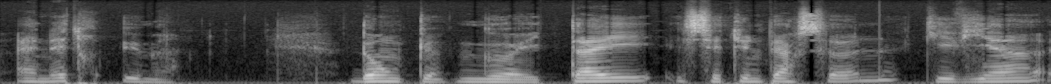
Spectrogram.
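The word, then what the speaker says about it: tây: l'ouest et en fait l'ouest en vietnamien se prononcent taille donc pays qui s'écrie t as accent circonflexe y est en chinois ces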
